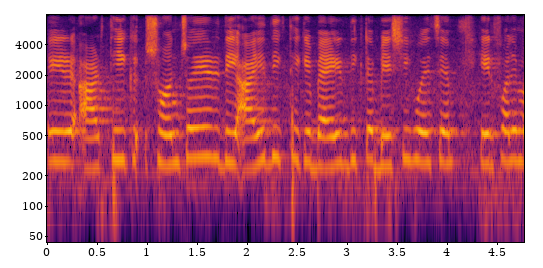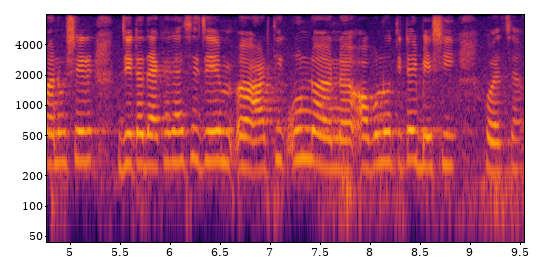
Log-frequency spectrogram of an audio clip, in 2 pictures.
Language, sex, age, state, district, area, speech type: Bengali, female, 18-30, West Bengal, Paschim Medinipur, rural, spontaneous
